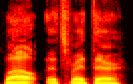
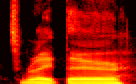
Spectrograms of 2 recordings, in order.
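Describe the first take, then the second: First: Slow, amazed wow; dawning joy. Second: Slow, savoring "there"; dawning joy. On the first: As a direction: stretch it out in disbelief. Finds the item in the store. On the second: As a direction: drag out "there" in happy disbelief. Repeats the find, savoring it. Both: Real, not acted.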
